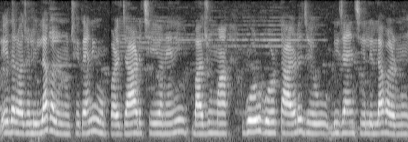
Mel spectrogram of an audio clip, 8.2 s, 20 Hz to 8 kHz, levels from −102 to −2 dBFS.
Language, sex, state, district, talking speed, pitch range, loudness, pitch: Gujarati, female, Gujarat, Gandhinagar, 160 wpm, 210-225 Hz, -16 LUFS, 215 Hz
